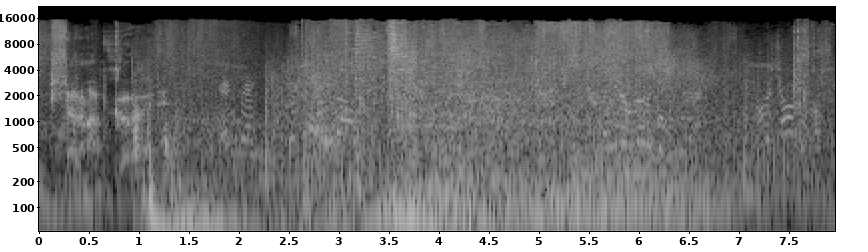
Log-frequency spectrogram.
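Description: A deep rumbling roar swells and then fades.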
